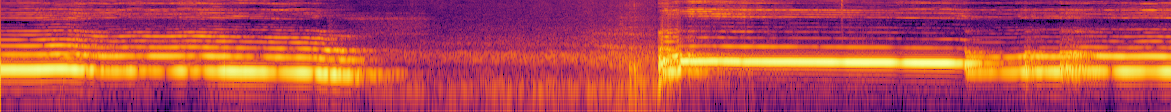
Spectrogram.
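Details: Female Alaskan Malamute lying on stairs in a stairwell on a gloomy afternoon, howling at a passing ambulance: a long, slightly falling tonal howl, a short pause, then a higher sustained howl that steps down in pitch near the end.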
